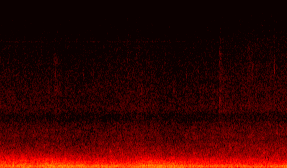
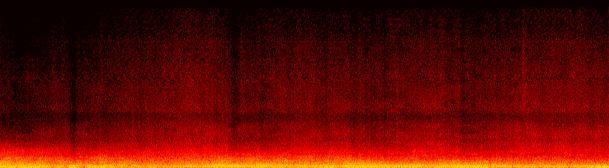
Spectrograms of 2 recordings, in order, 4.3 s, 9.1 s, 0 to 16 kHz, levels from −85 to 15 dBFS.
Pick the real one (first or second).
first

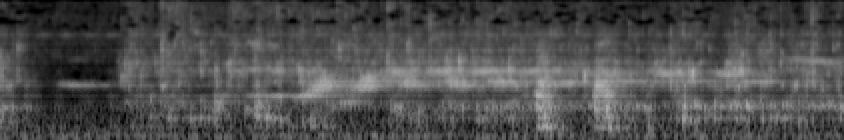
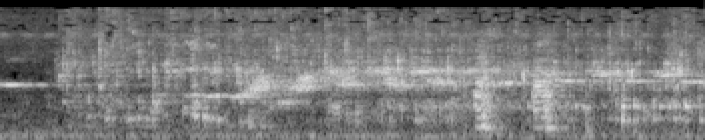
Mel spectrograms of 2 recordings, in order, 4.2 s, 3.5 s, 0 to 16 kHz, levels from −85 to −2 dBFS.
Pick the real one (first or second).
second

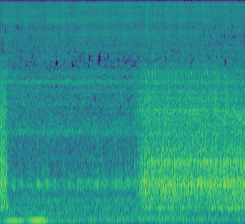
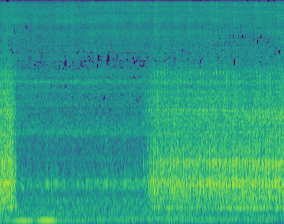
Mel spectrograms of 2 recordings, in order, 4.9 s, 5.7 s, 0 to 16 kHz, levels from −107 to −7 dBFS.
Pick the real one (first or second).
second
